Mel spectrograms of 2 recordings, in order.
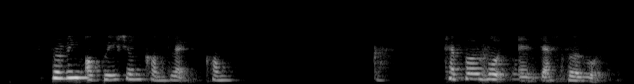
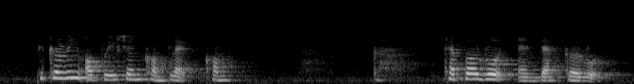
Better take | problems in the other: second | noise reduction (neural mask model DeepFilterNet 3)

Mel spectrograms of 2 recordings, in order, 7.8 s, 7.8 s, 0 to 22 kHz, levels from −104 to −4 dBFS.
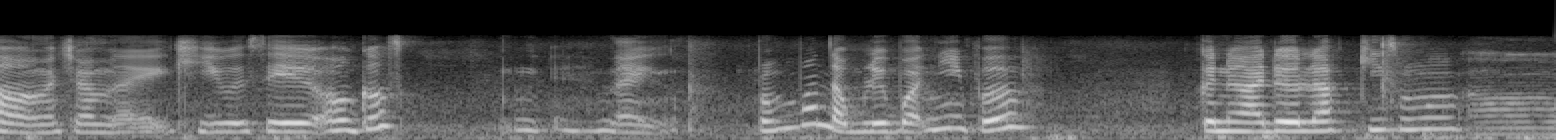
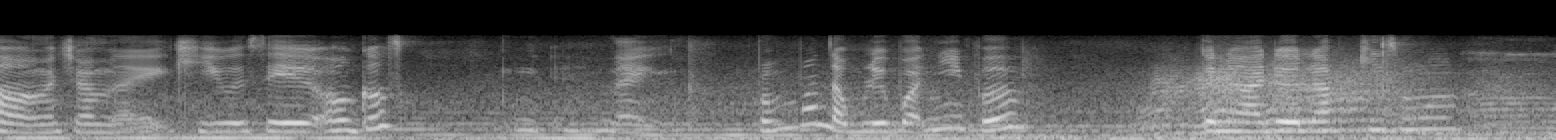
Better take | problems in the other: first | background sound (Motorcycle / Accelerating, revving, vroom); 4 dB below the speech

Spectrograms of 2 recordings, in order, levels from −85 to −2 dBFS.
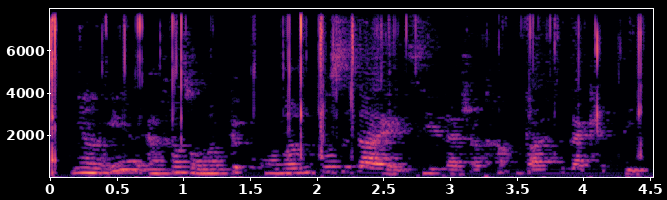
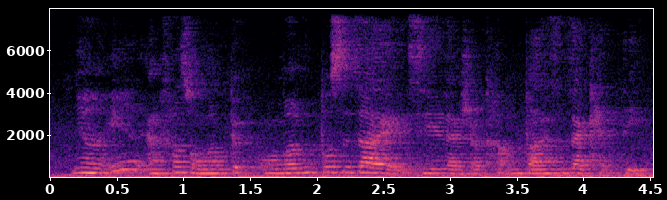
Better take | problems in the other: second | noise reduction (classical method spectral subtraction)

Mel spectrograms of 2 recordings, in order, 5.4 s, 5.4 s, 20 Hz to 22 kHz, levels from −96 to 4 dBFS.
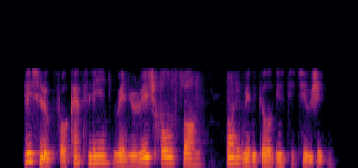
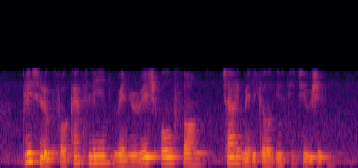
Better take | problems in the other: second | noise reduction (neural mask model DeepFilterNet 3)

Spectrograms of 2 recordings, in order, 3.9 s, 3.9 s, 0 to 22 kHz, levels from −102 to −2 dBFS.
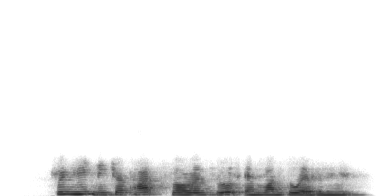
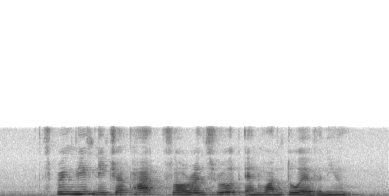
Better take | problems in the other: second | noise reduction (neural mask model Resemble Enhance denoiser)

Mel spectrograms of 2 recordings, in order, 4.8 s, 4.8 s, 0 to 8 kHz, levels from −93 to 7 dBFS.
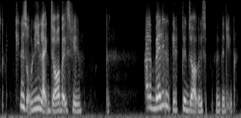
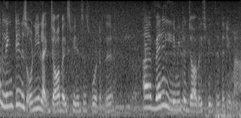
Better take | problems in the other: second | noise reduction (neural diffusion model UNIVERSE++)

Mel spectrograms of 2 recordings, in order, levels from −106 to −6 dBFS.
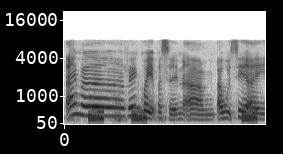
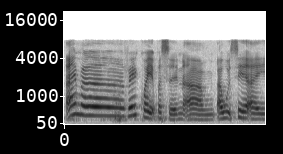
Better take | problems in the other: second | background sound (Organ); 1 dB above the speech

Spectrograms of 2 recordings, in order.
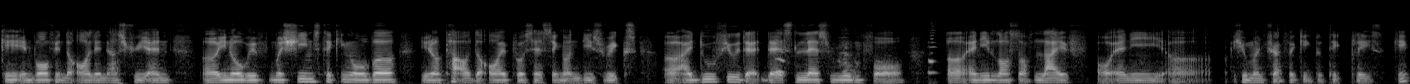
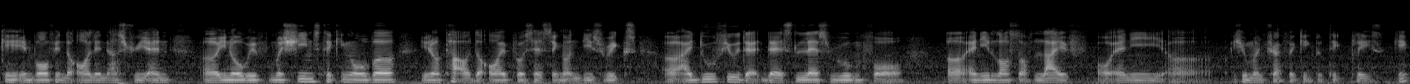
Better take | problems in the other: second | noise reduction (neural mask model RNNoise)

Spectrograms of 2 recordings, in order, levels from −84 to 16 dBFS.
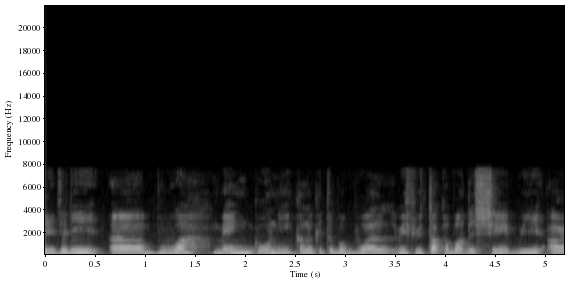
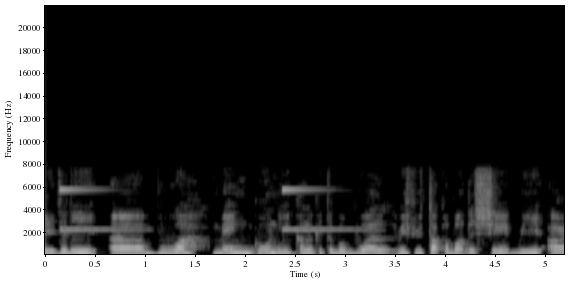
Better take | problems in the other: first | noise reduction (classical method spectral subtraction)

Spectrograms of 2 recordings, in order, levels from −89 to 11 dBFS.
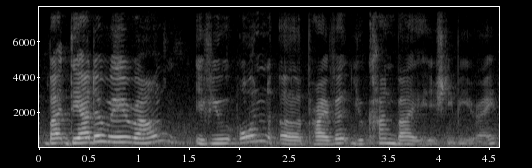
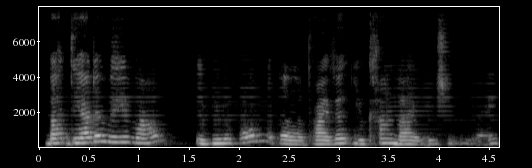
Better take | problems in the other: first | noise reduction (neural mask model DeepFilterNet 3)

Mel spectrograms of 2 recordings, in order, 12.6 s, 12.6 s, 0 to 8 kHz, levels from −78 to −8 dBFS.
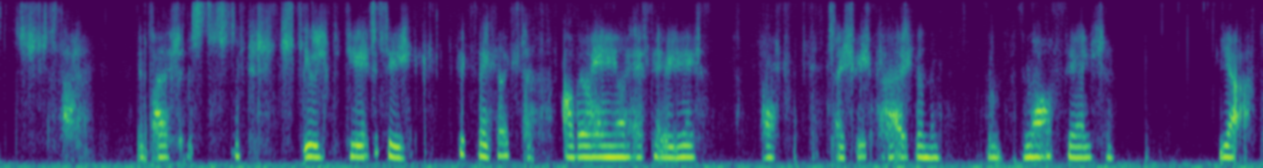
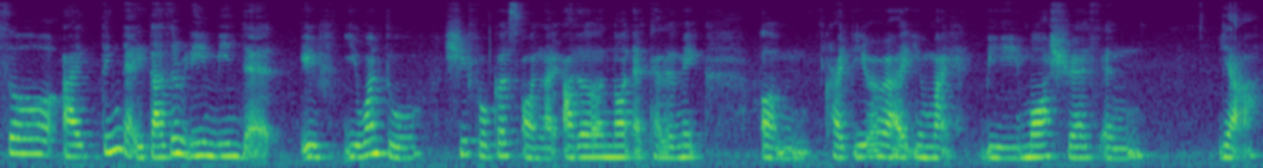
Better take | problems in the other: second | noise reduction (neural diffusion model UNIVERSE++)

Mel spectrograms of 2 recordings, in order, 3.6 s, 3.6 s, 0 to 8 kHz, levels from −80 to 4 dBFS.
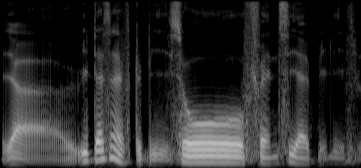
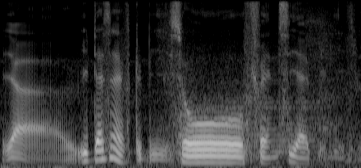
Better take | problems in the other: first | background sound (Mechanisms); 20 dB below the speech

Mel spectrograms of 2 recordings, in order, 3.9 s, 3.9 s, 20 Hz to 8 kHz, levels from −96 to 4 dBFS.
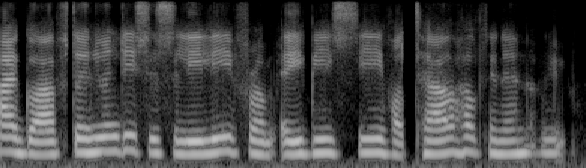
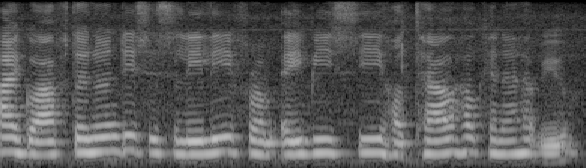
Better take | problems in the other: second | noise reduction (neural diffusion model UNIVERSE++)

